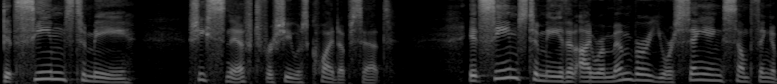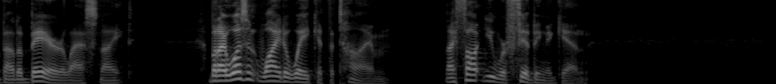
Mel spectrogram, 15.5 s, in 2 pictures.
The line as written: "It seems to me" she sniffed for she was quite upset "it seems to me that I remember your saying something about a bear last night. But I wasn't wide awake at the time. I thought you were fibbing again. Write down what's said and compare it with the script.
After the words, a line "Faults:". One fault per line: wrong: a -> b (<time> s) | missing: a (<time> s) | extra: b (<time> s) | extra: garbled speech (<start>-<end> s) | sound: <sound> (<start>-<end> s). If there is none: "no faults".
"It seems to me" she sniffed for she was quite upset "it seems to me that I remember your saying something about a bear last night. But I wasn't wide awake at the time. I thought you were fibbing again.
Faults:
no faults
